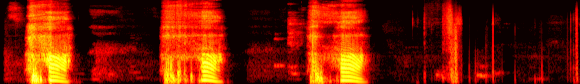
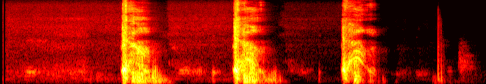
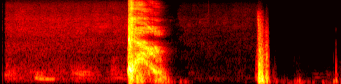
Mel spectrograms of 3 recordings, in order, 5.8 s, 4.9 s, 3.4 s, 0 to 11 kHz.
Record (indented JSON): {
  "exhalation_length": "5.8 s",
  "exhalation_amplitude": 32767,
  "exhalation_signal_mean_std_ratio": 0.32,
  "three_cough_length": "4.9 s",
  "three_cough_amplitude": 32768,
  "three_cough_signal_mean_std_ratio": 0.29,
  "cough_length": "3.4 s",
  "cough_amplitude": 32768,
  "cough_signal_mean_std_ratio": 0.22,
  "survey_phase": "beta (2021-08-13 to 2022-03-07)",
  "age": "45-64",
  "gender": "Male",
  "wearing_mask": "No",
  "symptom_runny_or_blocked_nose": true,
  "smoker_status": "Never smoked",
  "respiratory_condition_asthma": false,
  "respiratory_condition_other": false,
  "recruitment_source": "Test and Trace",
  "submission_delay": "2 days",
  "covid_test_result": "Positive",
  "covid_test_method": "ePCR"
}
